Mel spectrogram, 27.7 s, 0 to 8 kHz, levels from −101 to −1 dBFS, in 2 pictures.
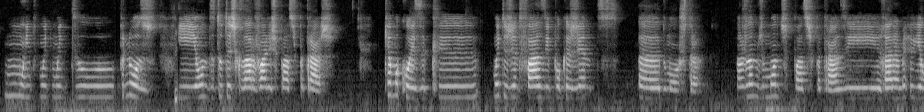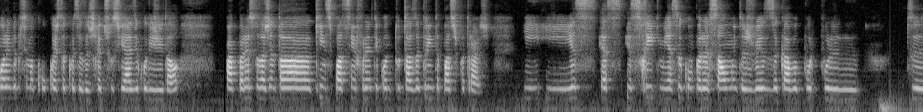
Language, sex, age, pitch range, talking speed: Portuguese, female, 20-39, 240-275 Hz, 190 wpm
